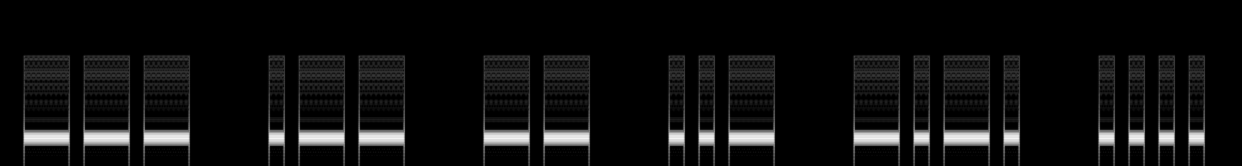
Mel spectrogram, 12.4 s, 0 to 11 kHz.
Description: Morse code, heard as a keyed tone, about 8 wpm, spaced as for 6 wpm, 440 Hz. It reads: OW MUCH
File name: morse / headlines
